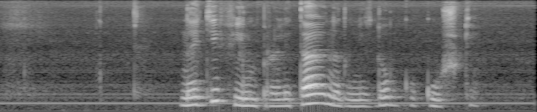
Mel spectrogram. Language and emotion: Russian, neutral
